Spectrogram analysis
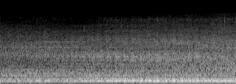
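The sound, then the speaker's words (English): Heavy trucks pass near a U.S. Steel plant in River Rouge, Michigan, under hazy skies, making a dense, continuous low engine drone over steady road noise with no clear break. “A hazy sky covers heavy trucks passing near the U.S. steel plant in River Rouge.”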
